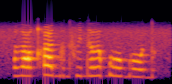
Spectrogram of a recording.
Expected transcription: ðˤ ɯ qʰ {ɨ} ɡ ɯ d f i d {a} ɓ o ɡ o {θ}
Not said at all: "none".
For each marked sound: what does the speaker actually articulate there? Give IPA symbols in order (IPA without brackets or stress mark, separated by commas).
i, ə, d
